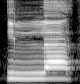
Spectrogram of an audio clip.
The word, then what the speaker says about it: إلا: Илля. Четкое произношение. Илля. Удвоение, а потом долгота в размере 2 огласовок.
